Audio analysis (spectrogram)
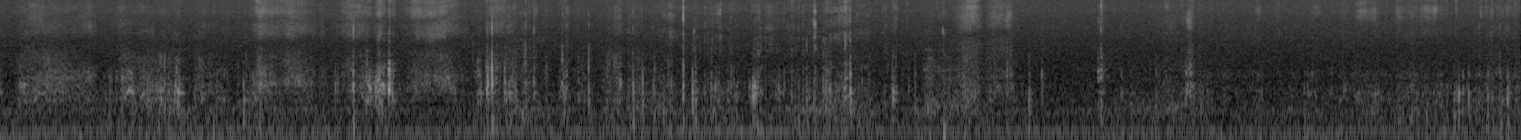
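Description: A red canvas sneaker with white laces and a rubber sole is tapped by fingertips and nails, first on the sole and then on the canvas upper. The result is a quiet run of short, dry, crisp taps and light scratchy patter over a soft, steady background hiss.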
